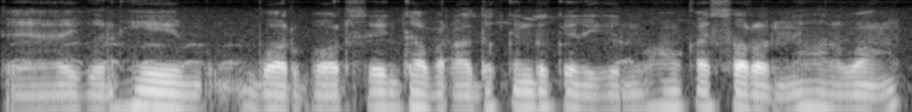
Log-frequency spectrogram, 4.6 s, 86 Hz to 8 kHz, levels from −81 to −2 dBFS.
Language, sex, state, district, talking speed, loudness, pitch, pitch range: Chakma, male, Tripura, Dhalai, 185 wpm, -18 LUFS, 90 Hz, 85-100 Hz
